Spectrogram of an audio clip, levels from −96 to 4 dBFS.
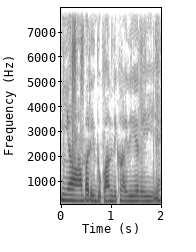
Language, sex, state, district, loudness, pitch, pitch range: Hindi, female, Bihar, Araria, -32 LUFS, 200 Hz, 195-215 Hz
